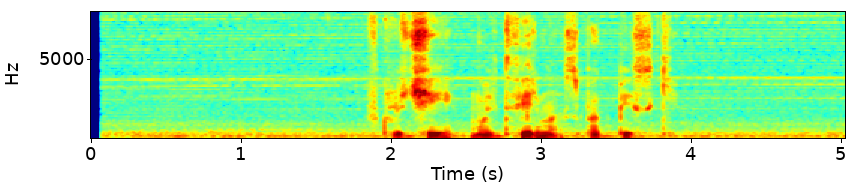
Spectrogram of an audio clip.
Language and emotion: Russian, neutral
